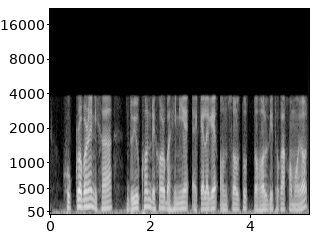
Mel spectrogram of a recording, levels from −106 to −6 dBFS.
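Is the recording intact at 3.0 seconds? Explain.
No. At 3.0 seconds, as throughout the clip, the speech sounds boxed-in and narrow, with scratchy, rough s sounds, a granular hiss beneath it, and harsh distortion on louder bright passages. This is the Bluetooth CVSD headset codec. It encodes each sample as a single up-or-down bit, which fits a 64 kbps headset link, with an adapting step size. Nothing above 4 kHz survives, and fast high-frequency movement outruns the step, producing the grit.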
